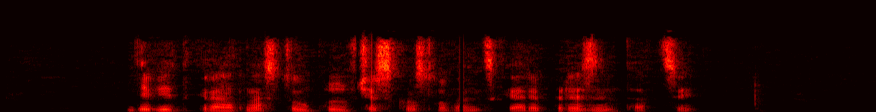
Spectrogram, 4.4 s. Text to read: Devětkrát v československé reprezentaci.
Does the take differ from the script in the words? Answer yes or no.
yes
